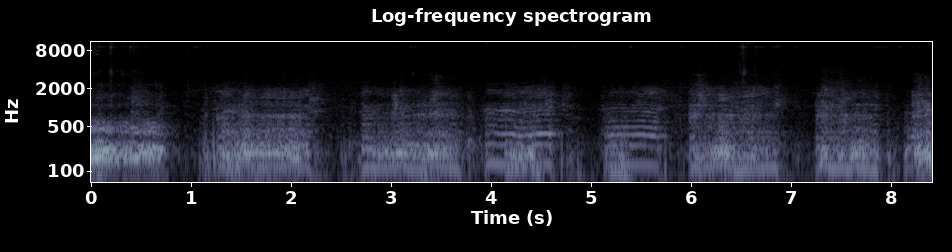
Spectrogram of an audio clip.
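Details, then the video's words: Playful tug-of-war growls from a 10.5-month-old German Shepherd, Chase, and a one-year-old Old English Sheepdog, Blizzard; repeated deep, rough growls lasting about a second each, some rising into harmonic, whiny tones. "Old English Sheepdog vs German Shepherd tug of war"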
